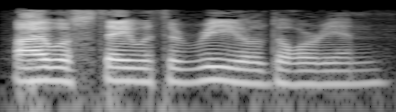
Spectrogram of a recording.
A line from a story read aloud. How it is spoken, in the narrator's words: he said sadly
